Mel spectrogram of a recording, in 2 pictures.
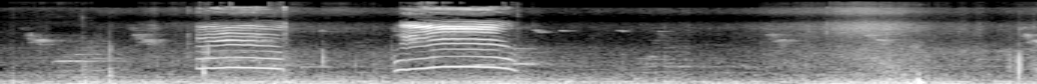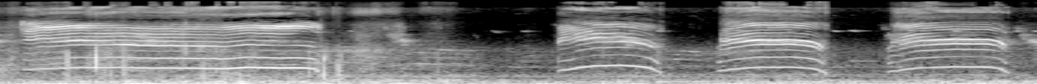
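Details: Kittens crying and meowing loudly while searching for their mother; several separate arched, harmonic meows, some in quick pairs, others spaced apart, with a quiet low background hum.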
